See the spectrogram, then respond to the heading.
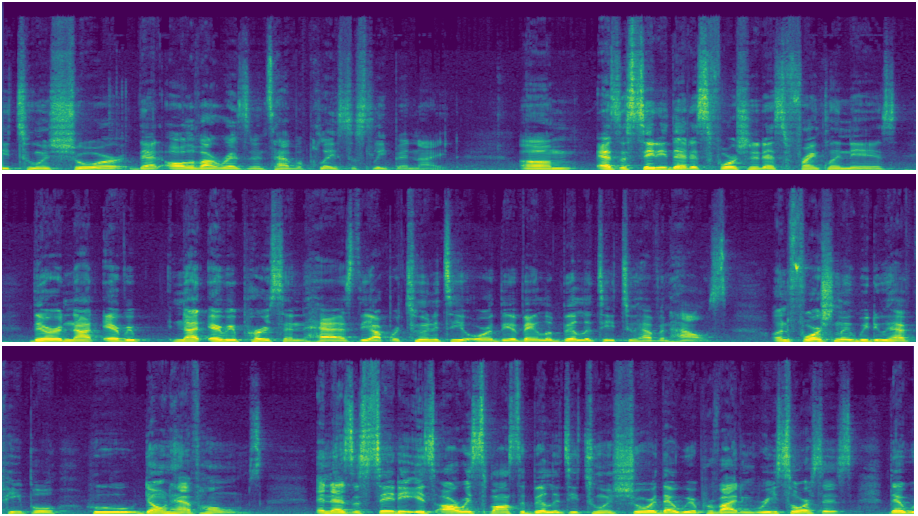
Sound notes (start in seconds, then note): none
